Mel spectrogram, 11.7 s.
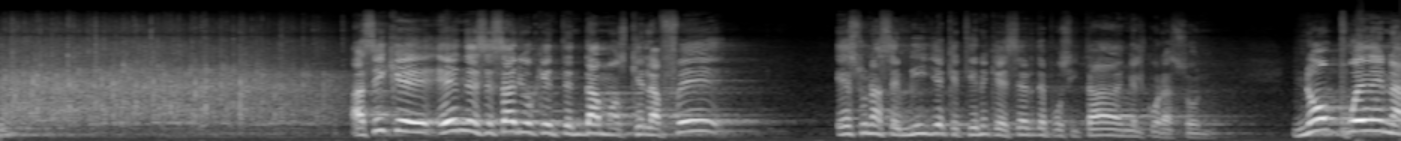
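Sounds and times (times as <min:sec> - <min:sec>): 
audience applause: 0:00.0 - 0:02.9
speech: 0:03.0 - 0:06.1, 0:07.0 - 0:10.2, 0:10.8 - 0:11.6.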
